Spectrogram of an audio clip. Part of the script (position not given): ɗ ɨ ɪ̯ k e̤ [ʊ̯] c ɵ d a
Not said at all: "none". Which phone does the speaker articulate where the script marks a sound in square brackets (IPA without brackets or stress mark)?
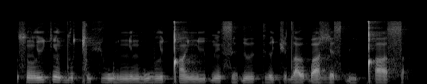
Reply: ə̯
